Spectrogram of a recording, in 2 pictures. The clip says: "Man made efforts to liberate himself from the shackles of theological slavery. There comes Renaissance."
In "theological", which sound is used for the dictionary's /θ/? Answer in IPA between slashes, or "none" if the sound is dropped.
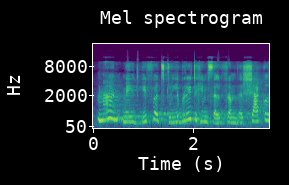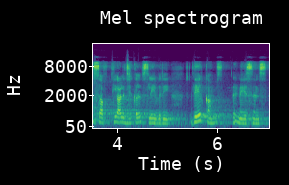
/t/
